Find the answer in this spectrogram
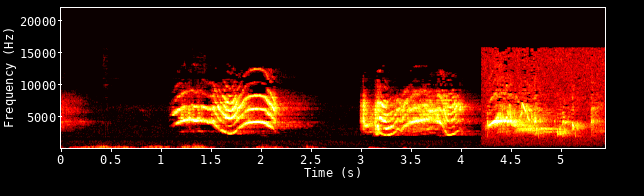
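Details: Brown-eared bulbul uttering loud, shrill, arching slurred calls that sweep up and down, in two bursts about a second apart, then a harsher squealing phrase, with faint low knocking below.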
